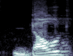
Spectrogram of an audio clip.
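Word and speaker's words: doubt: हम इसको डाउट ना पढ़कर डाउट पढ़ते हैं। बी होने के बावजूद भी साइलेंट है।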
